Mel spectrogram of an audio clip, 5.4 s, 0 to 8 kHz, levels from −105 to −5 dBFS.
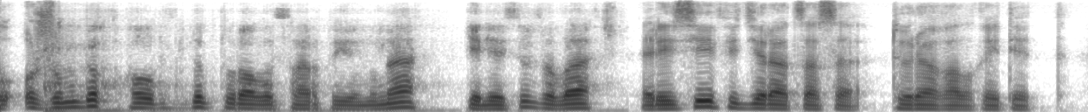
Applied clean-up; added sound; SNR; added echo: neural mask model DeepFilterNet 3.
